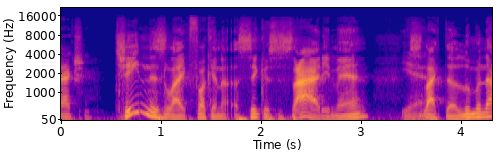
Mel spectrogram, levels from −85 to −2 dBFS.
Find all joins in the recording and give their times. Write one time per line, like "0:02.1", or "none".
none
